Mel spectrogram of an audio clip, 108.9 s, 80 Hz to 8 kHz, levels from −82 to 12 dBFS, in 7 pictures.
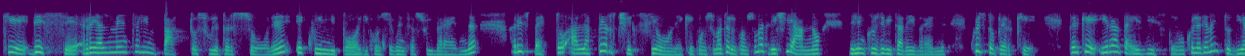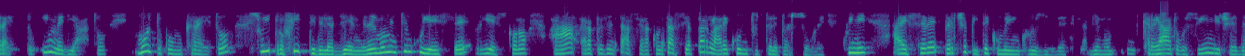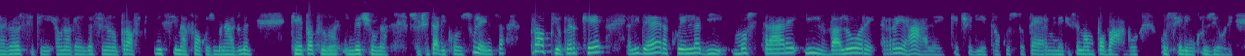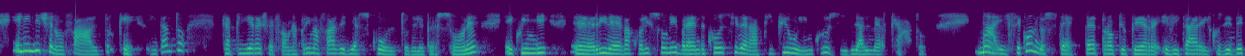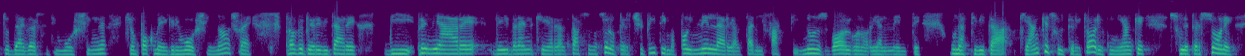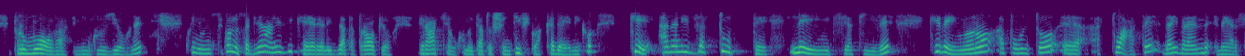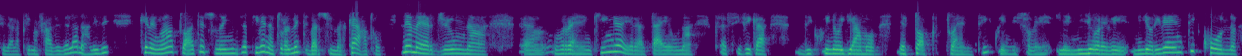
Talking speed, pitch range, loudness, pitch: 145 wpm, 190-250 Hz, -23 LUFS, 210 Hz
